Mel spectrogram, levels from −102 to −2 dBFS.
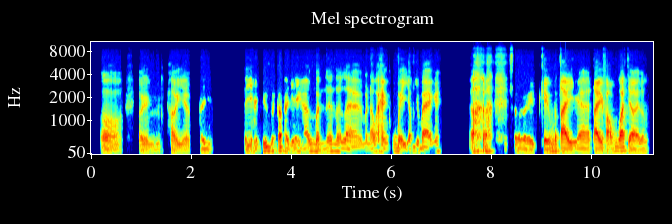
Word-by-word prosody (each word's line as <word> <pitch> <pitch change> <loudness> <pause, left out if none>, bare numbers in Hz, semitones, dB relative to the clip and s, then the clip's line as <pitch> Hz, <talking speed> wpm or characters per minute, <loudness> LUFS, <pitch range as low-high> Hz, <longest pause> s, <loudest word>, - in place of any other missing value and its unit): Ồ, 80 -3 -1 0.4
hồi 80 0 -2 0.4
hồi, 80 -1 -2
ờm, 80 - -3 0.2
hồi 85 - -1 0.8
tại 90 - -3
vì 90 - -1
hồi - - -2
trước 110 - +3
mình 100 - -4
có 115 - +7
thời - - +1
gian 95 -1 -3
ở - - -1
mình 95 -6 -2
á, 100 - -1
nên 100 -2 -2
là 80 -3 -1
mình - - -8
nấu - - -2
ăn 90 - +3
cũng 105 0 -9
bị 80 - +1
giống 115 - -2
như - - -4
bàn 75 0 +4
á. 100 - -2 0.6
Ờ, - - +3 0.7
xong 95 - -5
rồi, 80 -2 -1 0.2
kiểu 85 - +4
mà, 100 - +1
tay, 90 -1 +7 0.2
a, 90 -1 -1
tay 90 0 +7
phỏng 115 -1 0
quá 115 0 +7
trời 85 -1 +4
luôn. 90 +2 -5
90 Hz, 210 wpm, -22 LUFS, 80-100 Hz, 0.8 s, có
